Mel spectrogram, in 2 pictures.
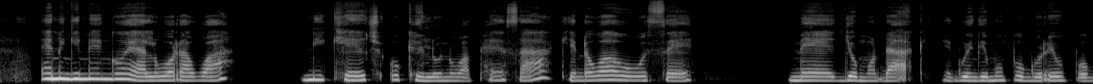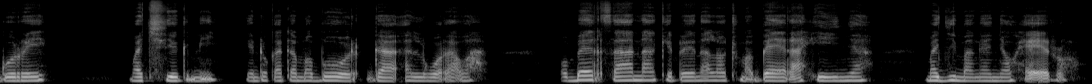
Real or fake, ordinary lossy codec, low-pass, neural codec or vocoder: fake; none; none; codec, 44.1 kHz, 7.8 kbps, Pupu-Codec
